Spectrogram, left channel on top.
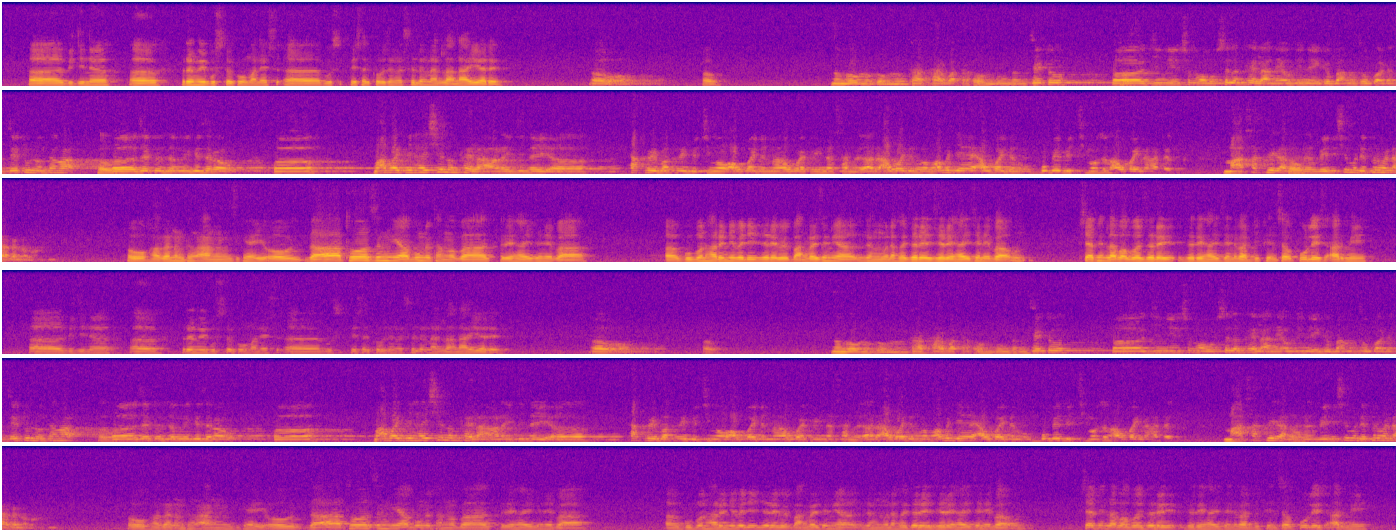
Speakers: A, on the left; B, on the left.
A: ओ बिदिनो ओ रोङै बुस फोरखौ माने ओ बेसादखौ जोङो सोलोंनानै लानो हायो आरो
B: औ औ
A: औ
B: नंगौ नंगौ नोंथाङा थार बाथ्राखौनो
A: औ
B: बुंदों जिहेथु ओ
A: औ
B: दिनै समाव सोलोंथाइ लानायाव दिनै गोबां जौगादों जिहेथु नोंथाङा
A: औ
B: ओ जिहेथु जोंनि गेजेराव ओ माबायदिहाय सोलोंथाइ लानानै दिनै ओ साख्रि बाख्रि बिथिङाव आवगायदोंना आवगायाखै होनना सानो आरो आवगायदोंबा माबायदिहाय आवगायदों बबे बिथिङाव जों आवगायनो हादों मा साख्रि लानो
A: औ
B: हादों बेनि सोमोनदै फोरमायनो हागोन नामा?
A: औ हागोन नोंथां आं जिखिनि औ दाथ' जोंनिया बुंनो थाङोबा जेरैहाय जेनेबा गुबुन हारिनि बायदि जेरै बांद्राय जोंनिया जों मोनाखै जेरै जेरैहाय जेनेबा फिसा फिनलाबाबो जेरै जेरैहाय जेनेबा डिफेन्सआव पुलिस आर्मि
